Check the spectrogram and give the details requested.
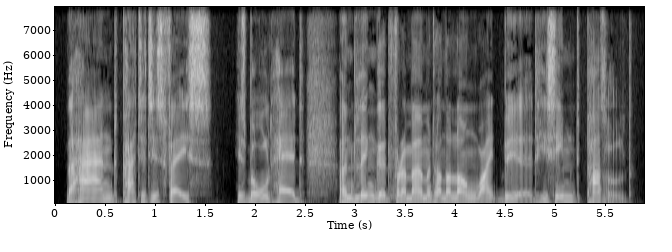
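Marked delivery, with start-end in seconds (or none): none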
